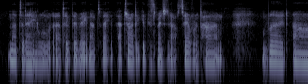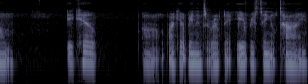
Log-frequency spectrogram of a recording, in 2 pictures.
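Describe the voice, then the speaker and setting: This soft-spoken voice moves at a fairly slow pace with long, frequent pauses. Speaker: dream sharer. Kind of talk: testimony.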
